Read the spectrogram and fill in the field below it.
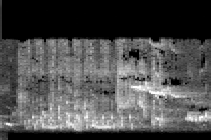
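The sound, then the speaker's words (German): Several birds chirp and twitter continuously in a dense, high-pitched chorus, with quick overlapping calls and a few longer whistled notes, steady throughout with no voices. “Los mal, hörst du, wie es zwitschert?”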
